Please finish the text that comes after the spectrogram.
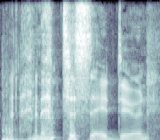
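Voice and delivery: mocking echo. Mockingly echoing the retold excuse.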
